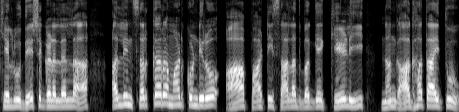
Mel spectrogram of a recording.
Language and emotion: Kannada, surprised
